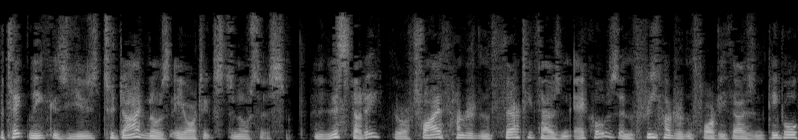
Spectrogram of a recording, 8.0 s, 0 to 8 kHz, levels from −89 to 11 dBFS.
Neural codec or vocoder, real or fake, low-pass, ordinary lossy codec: codec, 44.1 kHz, 7.8 kbps, Pupu-Codec; fake; 7.2 kHz; MP3, 32 kbps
